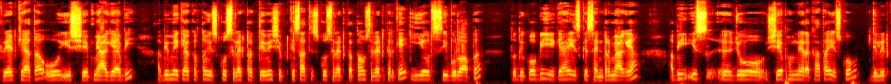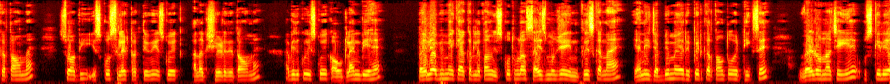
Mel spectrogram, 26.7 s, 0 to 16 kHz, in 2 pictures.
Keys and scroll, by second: 6.0 e, 6.7 c, 13.0 Delete.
